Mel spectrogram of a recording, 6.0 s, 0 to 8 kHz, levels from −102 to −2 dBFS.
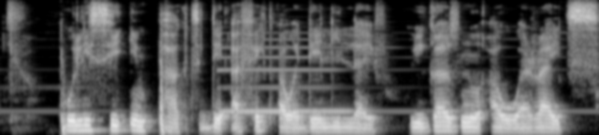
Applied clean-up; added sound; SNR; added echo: classical method log-MMSE.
